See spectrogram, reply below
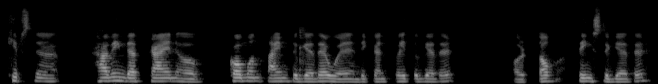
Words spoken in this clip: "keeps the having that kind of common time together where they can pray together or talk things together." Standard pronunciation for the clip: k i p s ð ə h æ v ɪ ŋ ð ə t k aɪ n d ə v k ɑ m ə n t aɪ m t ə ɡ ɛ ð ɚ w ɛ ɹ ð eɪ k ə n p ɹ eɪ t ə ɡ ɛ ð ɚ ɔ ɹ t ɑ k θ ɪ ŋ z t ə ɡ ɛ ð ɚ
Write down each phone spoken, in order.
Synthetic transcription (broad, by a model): k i p s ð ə h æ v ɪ ŋ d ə t k aɪ n d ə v k ɑ m ə n t aɪ m t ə ɡ ɛ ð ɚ w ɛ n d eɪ k ə n p l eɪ t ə ɡ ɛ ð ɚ ɔ ɹ t ɑ k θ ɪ ŋ s t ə ɡ ɛ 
